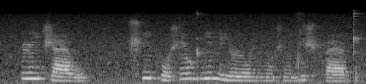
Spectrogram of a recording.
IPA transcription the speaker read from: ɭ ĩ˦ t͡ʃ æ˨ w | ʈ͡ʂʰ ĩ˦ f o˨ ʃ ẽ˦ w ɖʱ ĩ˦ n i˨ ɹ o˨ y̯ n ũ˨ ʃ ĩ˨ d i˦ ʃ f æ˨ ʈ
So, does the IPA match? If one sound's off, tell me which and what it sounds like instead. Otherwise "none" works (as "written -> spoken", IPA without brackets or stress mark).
none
